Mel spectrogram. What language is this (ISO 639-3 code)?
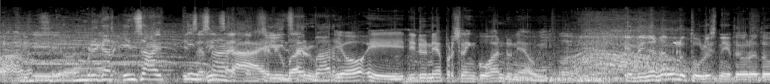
ind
